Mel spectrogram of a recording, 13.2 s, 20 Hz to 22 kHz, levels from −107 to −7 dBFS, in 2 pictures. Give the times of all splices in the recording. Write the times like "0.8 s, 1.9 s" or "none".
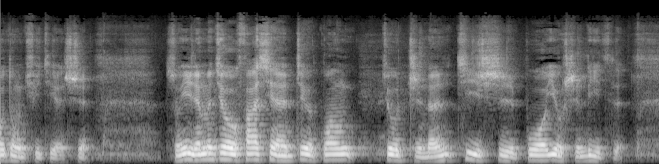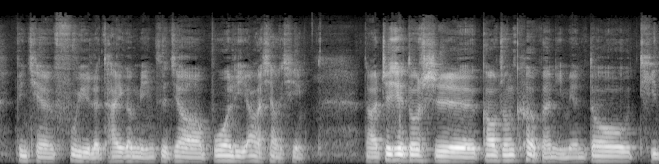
1.6 s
